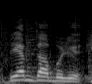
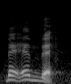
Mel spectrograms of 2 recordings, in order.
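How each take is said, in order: First: The letters are read with English letter names. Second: The letters are read with Turkish letter names. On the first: "BMW İngilizcesidir" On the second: "Türkçesi BMW"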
